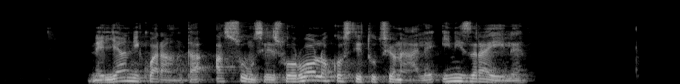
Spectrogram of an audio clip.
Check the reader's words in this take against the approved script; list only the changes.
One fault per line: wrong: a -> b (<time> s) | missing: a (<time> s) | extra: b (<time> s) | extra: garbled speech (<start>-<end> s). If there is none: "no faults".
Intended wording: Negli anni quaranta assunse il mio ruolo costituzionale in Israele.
wrong: mio -> suo (2.8 s)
